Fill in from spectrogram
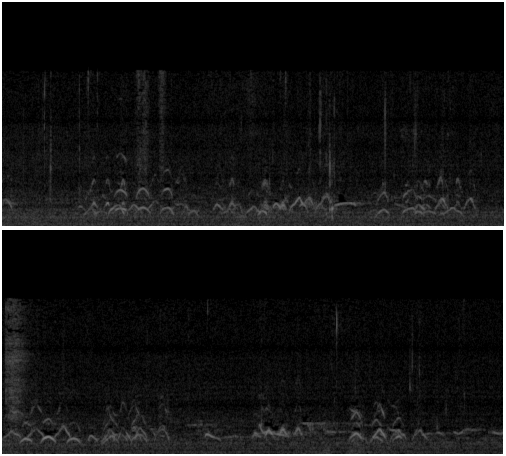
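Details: Canada geese accompanied by goslings; many thin, high, arched peeping calls overlap continuously, rising and falling quickly, with a steady low rumble of background noise throughout.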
